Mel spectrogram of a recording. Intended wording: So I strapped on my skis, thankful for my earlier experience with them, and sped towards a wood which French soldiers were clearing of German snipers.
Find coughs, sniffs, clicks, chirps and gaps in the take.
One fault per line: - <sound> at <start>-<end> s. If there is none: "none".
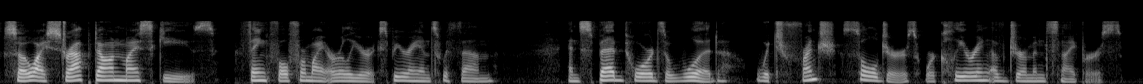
none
